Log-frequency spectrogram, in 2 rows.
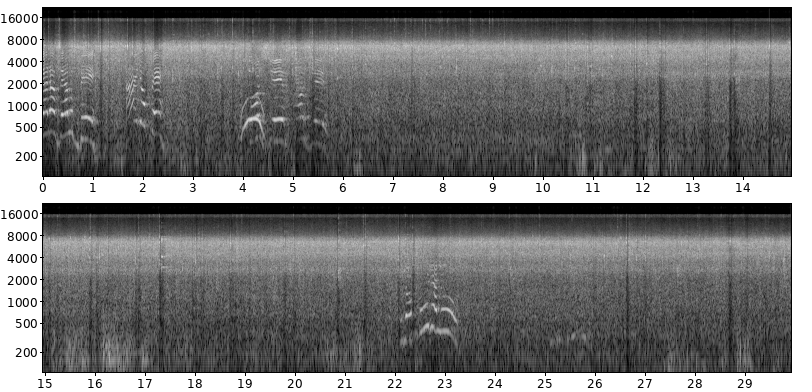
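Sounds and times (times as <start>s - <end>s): hail and heavy rain: 0.0s - 29.9s
hailstones clicking: 0.0s - 29.9s.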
